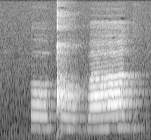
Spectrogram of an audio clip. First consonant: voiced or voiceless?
voiceless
